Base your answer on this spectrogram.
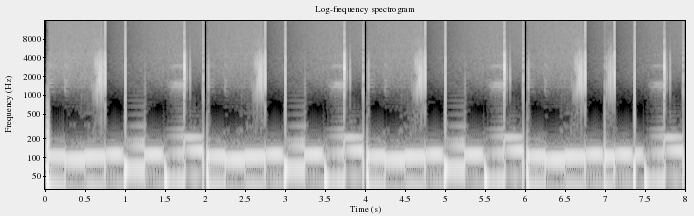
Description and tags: bassline with clicks e c120bpm-06
bassline with clicks e c120bpm
acid, ambient, bass, bassline, bounce, club, dance, dub-step, electro, electronic, glitch-hop, house, loop, rave, seq, sequence, synth, synthline, techno, trance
